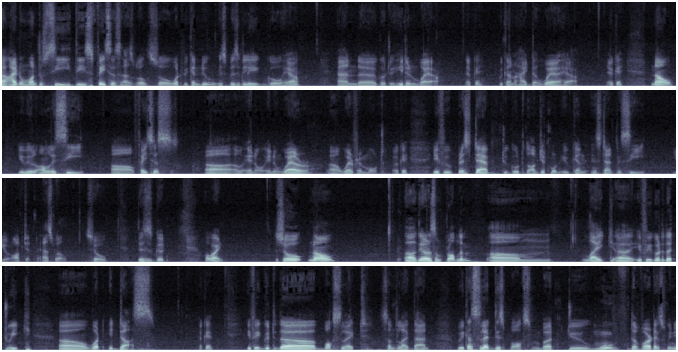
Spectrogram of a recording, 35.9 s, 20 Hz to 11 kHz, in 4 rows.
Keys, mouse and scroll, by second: 2.8 click, 5.7 click, 7.5 click, 8.2 scroll down 1, 9.0 click, 9.4 a, 10.8 click, 13.0 click, 13.5 middle click, 13.6 scroll up 1, 14.2 scroll down 1, 15.3 Tab, 15.9 middle click, 17.1 click, 18.2 Tab, 18.7 click, 19.1 Tab, 19.7 click, 25.1 middle click, 27.0 click, 28.2 click, 29.4 middle click, 30.3-32.1 drag, 33.2 click.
